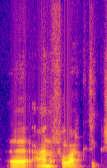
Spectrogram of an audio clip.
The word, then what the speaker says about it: anaphylactic: We also spoke to current Warsaw captain James Clark about his issues with PTSD following anaphylactic shock.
